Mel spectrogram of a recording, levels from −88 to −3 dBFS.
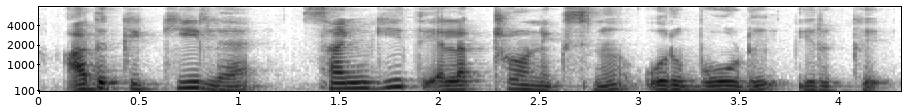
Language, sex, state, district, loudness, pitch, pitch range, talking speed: Tamil, female, Tamil Nadu, Nilgiris, -18 LUFS, 145 Hz, 135-180 Hz, 95 wpm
